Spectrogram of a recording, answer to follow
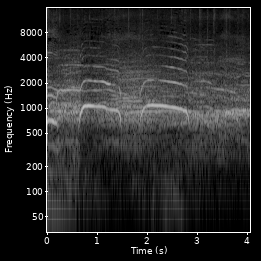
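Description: Audience cheering as the dance music stops about half a second in, with two long, high-pitched whoops, each lasting about a second, over the general crowd noise.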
